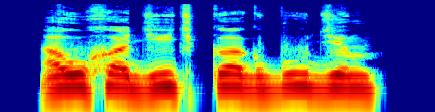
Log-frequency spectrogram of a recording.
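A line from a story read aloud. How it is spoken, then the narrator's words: Plain. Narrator (Russian): спросил Белкин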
